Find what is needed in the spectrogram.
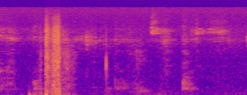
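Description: Chopped parsley being tipped from a small stainless steel bowl into a large steel mixing bowl. There is a short thump about half a second in, then a light click with a brief ring about a second in, and a faint knock near the end.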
